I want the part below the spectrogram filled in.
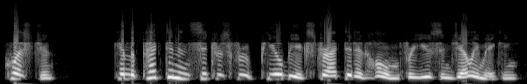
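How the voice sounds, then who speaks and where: A man's voice: high voice, animated, moderate pace, a little mellow, dry recording. A man reading scripted household advice as a radio host, in a formal, instructional, carefully enunciated manner, question then answer. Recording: dull lo-fi radio-style sound.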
